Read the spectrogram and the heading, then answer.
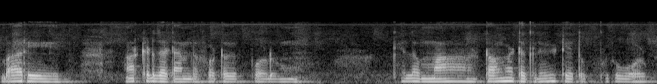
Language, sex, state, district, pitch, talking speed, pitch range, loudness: Tulu, male, Karnataka, Dakshina Kannada, 130 Hz, 110 wpm, 125-140 Hz, -18 LUFS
